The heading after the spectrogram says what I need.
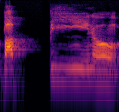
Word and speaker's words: babbino: hardly hear the difference single B BB the reason is you don't stop phonation and BB say Kenobi right not cannot be I hear that a lot right o mio babbino right BB and even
